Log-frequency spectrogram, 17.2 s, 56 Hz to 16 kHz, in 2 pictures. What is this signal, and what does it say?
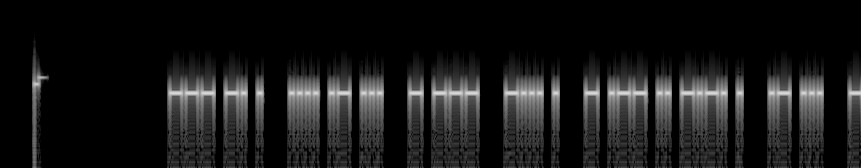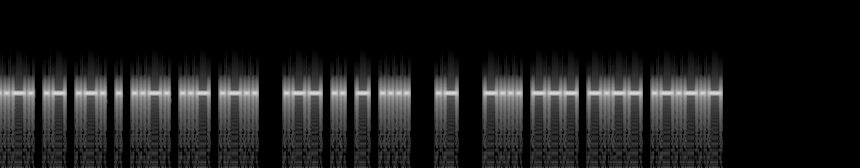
Morse code, heard as a keyed tone, about 32 wpm, 700 Hz. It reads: ONE HAS TO BE TWICE AS CAREFUL WITH A BOY.
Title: Sentences from Top 1600 Words 30wpm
